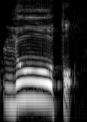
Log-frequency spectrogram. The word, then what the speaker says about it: لوط: في كتير بنطول لوط لو لو لو دي لا رغم ان هي مضمومه صح لكن هي انحراف اللام نفسه في النطق ده هو ده الخطا اللي ايه بيقع فيه كثير من الناس. فيقول ايه فامن له لوط لو لو دي لا لو مش لو لو هنا يقولون ماشي.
